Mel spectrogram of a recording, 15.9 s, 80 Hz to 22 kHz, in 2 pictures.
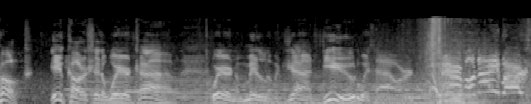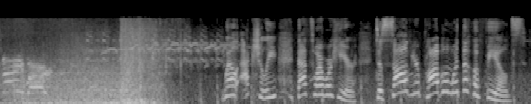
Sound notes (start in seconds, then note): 7.9 echo; 9.6 crash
